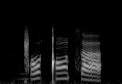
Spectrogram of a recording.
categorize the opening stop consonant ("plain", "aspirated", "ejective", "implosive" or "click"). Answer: click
